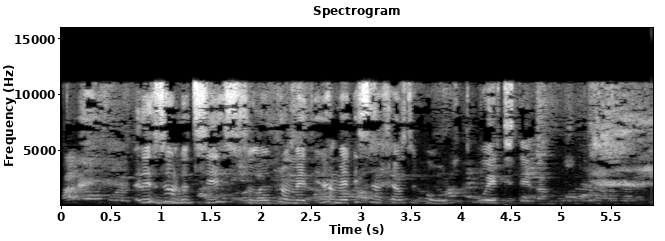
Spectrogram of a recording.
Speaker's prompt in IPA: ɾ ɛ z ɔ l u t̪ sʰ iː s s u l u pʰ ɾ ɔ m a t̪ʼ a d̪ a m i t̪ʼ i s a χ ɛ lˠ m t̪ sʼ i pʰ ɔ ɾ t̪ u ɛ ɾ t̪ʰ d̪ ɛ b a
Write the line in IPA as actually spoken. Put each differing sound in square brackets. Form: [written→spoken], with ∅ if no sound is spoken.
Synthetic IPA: ɾ ɛ z ɔ l u t̪ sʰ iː s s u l u pʰ ɾ ɔ m [a→ɛ] t̪ʼ [a→i] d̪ a m [i→ɛ] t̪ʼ i s a χ ɛ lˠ m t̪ sʼ i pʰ ɔ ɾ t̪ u ɛ ɾ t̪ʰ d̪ ɛ b a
